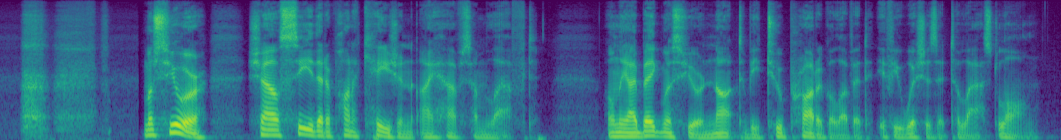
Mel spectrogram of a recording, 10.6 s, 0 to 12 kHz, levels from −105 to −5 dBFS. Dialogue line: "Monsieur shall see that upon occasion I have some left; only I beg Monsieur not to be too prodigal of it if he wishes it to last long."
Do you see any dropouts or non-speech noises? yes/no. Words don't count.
yes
